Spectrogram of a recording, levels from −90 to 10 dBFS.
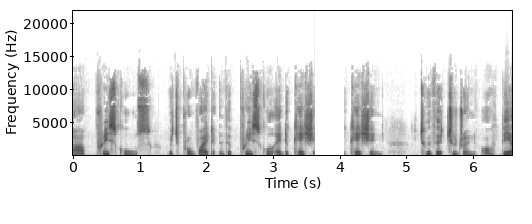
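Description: At 3.63 s a stream reconnect breaks the speech: about 0.45 s of silence, then playback restarts from a fresh decoder 0.41 s earlier, so a stretch is heard twice. That repeat, rather than a simple gap, marks it as a reconnect instead of a dropout.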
